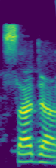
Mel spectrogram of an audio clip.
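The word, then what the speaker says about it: سَجَىٰ: ওয়াল্লাইলি ইযা সাজা, সিনের উপর হারাকাত, জিমের উপর খারা যাবার, খারা যাবার আলিফ মাদ্দার সমতুল্য, সুতরাং জিমকে এক আলিফ পরিমাণ, খারা যাবার টান। জিমকে এক আলিফ পরিমাণ আলিফ মাদ্দার মতো এক আলিফ পরিমাণ টান দিয়ে পড়তে হবে।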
